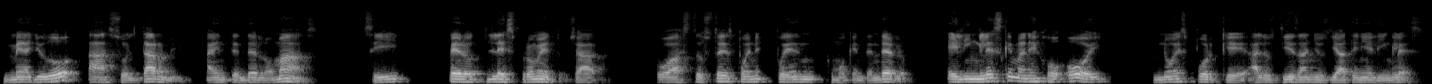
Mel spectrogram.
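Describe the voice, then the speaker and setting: An Ecuadorian English teacher in his thirties runs a live workshop in a conversational style, often restarting and putting questions to the audience. His voice is on the low side, darkish in tone, and measured in pace.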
